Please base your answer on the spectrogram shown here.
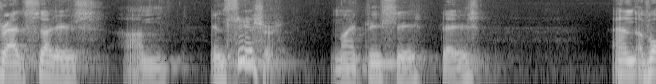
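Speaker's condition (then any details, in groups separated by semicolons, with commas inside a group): Tongue cancer surgery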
